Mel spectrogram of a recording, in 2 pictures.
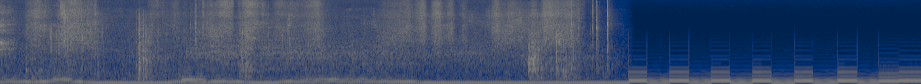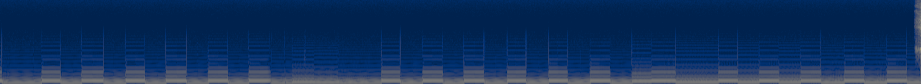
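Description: Instrumental passage of a song. A dense, full mix over sustained bass notes thins out suddenly about six seconds in, leaving a pulsing pattern of low and mid notes at about four a second.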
